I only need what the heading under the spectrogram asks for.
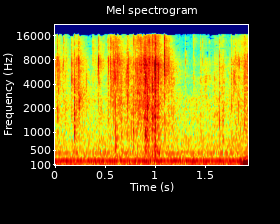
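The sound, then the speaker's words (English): A Whatchamacallit candy bar wrapper is opened with a few seconds of crisp, irregular crinkling and rustling bursts, no voices, over a low steady hum. “let's open it up”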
